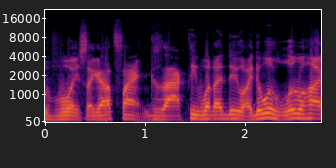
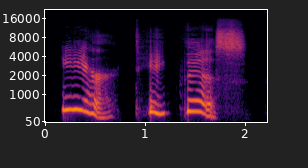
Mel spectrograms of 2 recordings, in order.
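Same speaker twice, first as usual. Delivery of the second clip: very high, swooping, tiny squeaky voice; 3 dB louder than usual. Imitating a character handing something to safe contestants, squeaky character voice. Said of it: "Like that's his voice, by the way. He's like very squeak".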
